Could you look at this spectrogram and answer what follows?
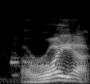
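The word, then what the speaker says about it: Aroya: who knows never can tell all right Ayo a royya gota say it right folks a Roya cruises is a new Cruise Line operated by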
